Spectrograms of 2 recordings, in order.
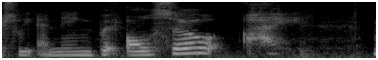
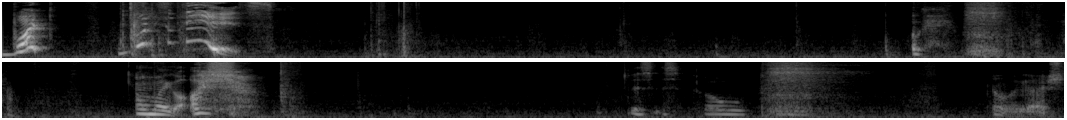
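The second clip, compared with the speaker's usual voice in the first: tearful, crying while talking, higher and louder; 3 semitones higher, 6 dB louder than usual. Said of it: "I'm literally crying".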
